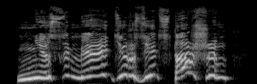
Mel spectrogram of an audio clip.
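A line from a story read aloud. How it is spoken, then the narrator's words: Shouted. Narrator (Russian): выкрикнула Кобра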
